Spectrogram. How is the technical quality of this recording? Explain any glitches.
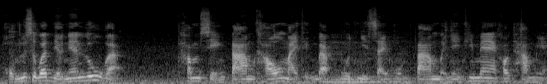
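The recording is held back by one problem that runs the full length. It sounds like low-bitrate audio saved at a high bitrate: the speech keeps the artefacts of a heavy first encode, which fits something like HE-AAC near 40 kbit/s, likely later re-saved as a much larger MP3. The bigger file can't restore what that first pass discarded, and the spectrum stops at 18.5 kHz.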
